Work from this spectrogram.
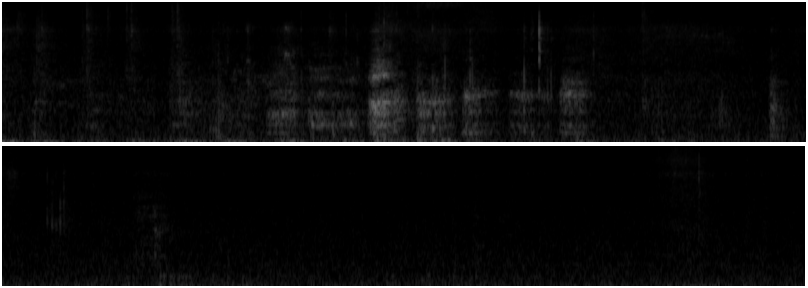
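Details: Australian Cattle Dog playing ball, breathing in quick, rough panting bursts for about three seconds, then fading to softer, slower breaths with occasional light noises.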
